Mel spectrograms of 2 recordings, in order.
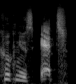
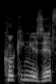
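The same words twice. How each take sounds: First: The word 'it' is said with strong emphasis. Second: The word 'it' is said without emphasis. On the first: The speaker calls it right. "You have to emphasize the line" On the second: The speaker calls it wrong. "you can't say uh"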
